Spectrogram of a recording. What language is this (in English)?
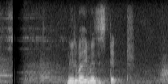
Bangla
